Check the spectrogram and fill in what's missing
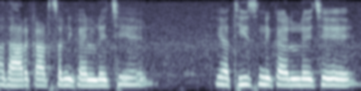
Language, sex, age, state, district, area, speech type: Maithili, female, 45-60, Bihar, Araria, rural, spontaneous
